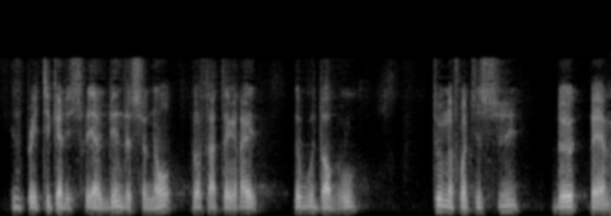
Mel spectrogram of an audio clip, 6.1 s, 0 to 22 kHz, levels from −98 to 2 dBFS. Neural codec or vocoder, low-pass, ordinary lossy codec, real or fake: codec, 16 kHz, 1.1 kbps, Voila-Tokenizer; 7.2 kHz; none; fake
